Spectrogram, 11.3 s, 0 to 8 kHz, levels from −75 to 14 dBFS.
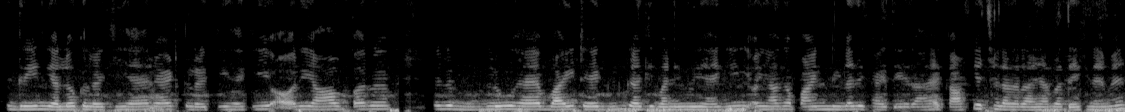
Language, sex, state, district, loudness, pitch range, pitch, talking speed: Hindi, female, Bihar, Gopalganj, -17 LUFS, 210-225 Hz, 215 Hz, 215 wpm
